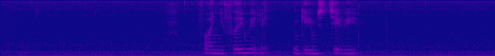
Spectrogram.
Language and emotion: Russian, sad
